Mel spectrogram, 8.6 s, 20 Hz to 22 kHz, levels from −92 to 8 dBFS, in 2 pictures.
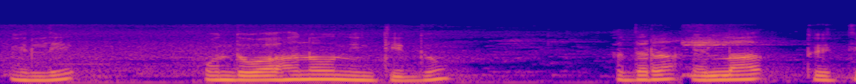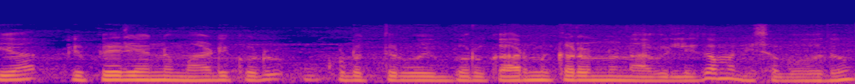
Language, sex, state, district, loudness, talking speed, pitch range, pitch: Kannada, male, Karnataka, Dakshina Kannada, -27 LUFS, 105 wpm, 150-175 Hz, 160 Hz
